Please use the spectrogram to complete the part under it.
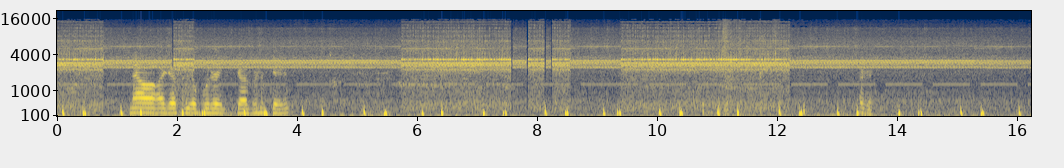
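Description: A heart monitor beeps at a steady pace.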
